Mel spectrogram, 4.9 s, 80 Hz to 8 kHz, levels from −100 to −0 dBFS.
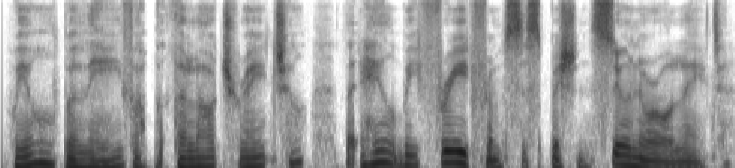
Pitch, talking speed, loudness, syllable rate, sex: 110 Hz, 220 wpm, -22 LUFS, 5.8 syllables/s, male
